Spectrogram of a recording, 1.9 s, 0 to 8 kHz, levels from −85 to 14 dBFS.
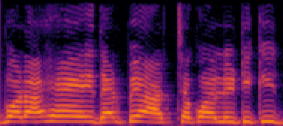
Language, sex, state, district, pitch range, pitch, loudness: Hindi, female, Uttar Pradesh, Deoria, 300-325 Hz, 310 Hz, -15 LUFS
